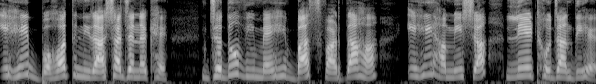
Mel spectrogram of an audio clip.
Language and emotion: Punjabi, angry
